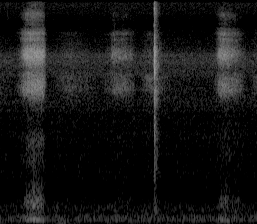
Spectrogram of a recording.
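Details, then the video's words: A Rottweiler napping on a sofa beside its owner snores softly, low rumbling breaths with a faint hiss on each exhale. "Rottweiler taking a nap while snoring"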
